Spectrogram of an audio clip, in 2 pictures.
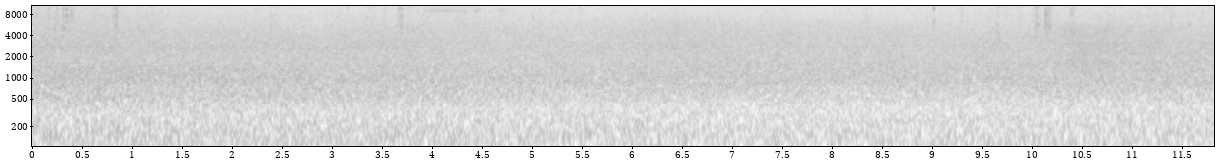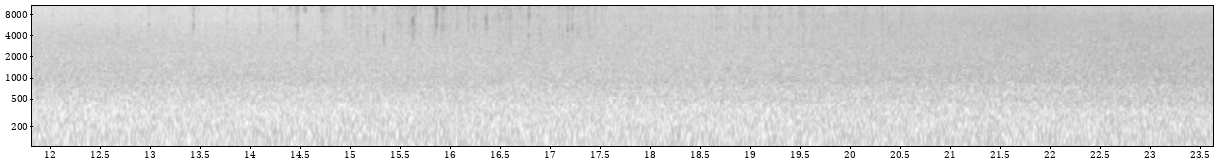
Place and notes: {"title": "Piechowice, Poland - (888) Strong wind", "date": "2022-02-16 14:00:00", "description": "Recording of a strong wind in the middle of the forest.\nRecorded with DPA 4560 on Sound Devices MixPre-6 II.", "latitude": "50.83", "longitude": "15.57", "altitude": "606", "timezone": "Europe/Warsaw"}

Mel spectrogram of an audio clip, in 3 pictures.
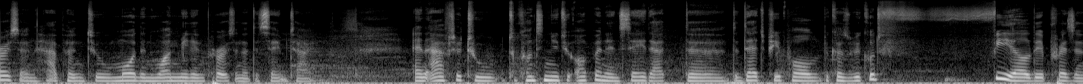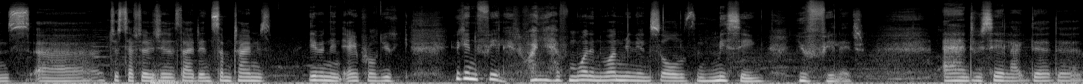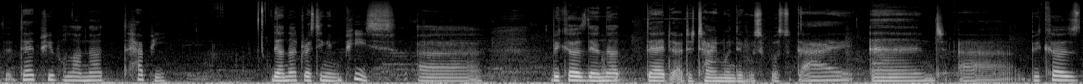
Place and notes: {"title": "City Library, Hamm, Germany - The heritage of genocide…", "date": "2014-06-16 15:44:00", "description": "… Carole continues telling us how artists, and especially women artists picked up the task of facing the heritage of genocide und of healing social trauma…", "latitude": "51.68", "longitude": "7.81", "altitude": "66", "timezone": "Europe/Berlin"}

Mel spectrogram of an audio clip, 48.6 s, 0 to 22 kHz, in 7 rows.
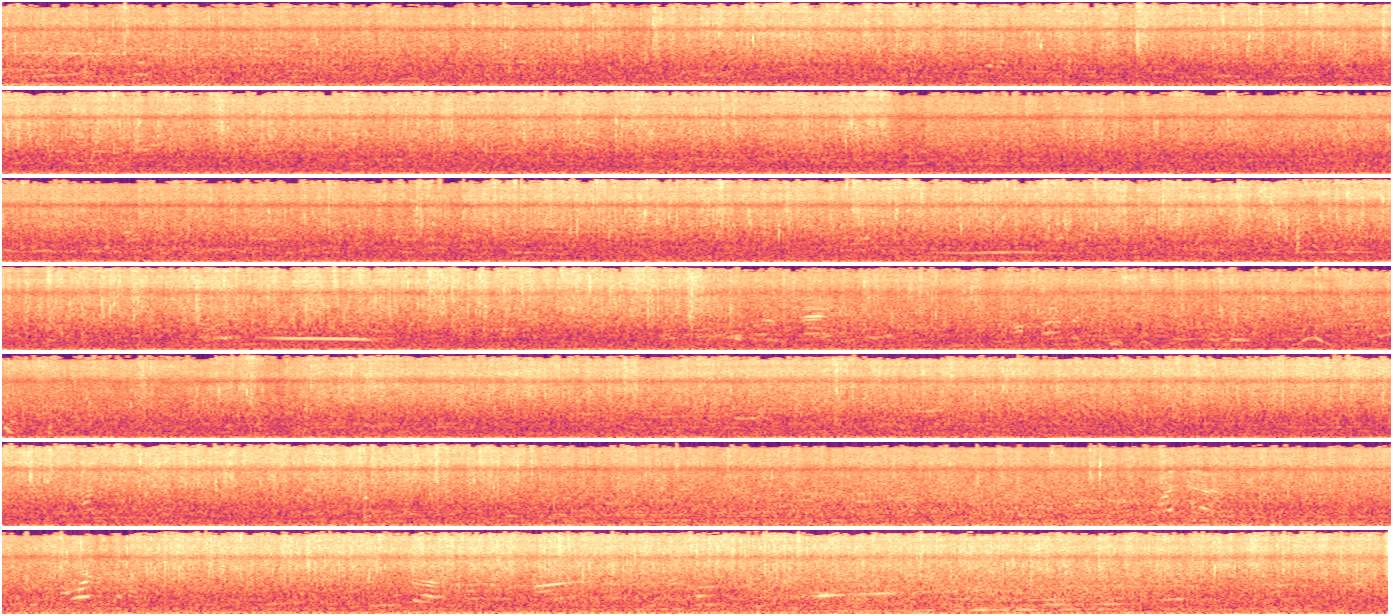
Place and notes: {"title": "essen, willy brandt platz, fountain", "date": "2011-06-09 12:08:00", "description": "A floor fountain nearby a main street. Water sound nearly overwhwelmed by the passing traffic and passengers walking by. Nearby a group of alcohol drinking people. // the fountain seems to be new, as the topographic picture still shows a taxi stand here//\nProjekt - Stadtklang//: Hörorte - topographic field recordings and social ambiences", "latitude": "51.45", "longitude": "7.01", "altitude": "93", "timezone": "Europe/Berlin"}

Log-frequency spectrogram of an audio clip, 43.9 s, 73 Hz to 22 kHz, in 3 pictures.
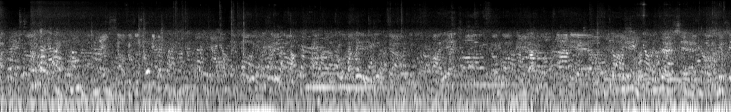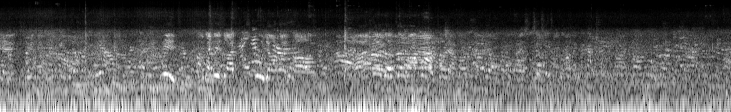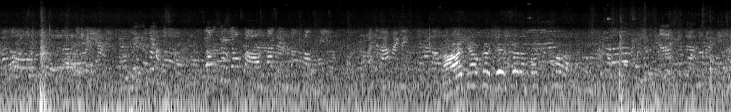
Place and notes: {"title": "Línyí St, Zhongzheng District - Traditional Markets", "date": "2017-08-25 10:19:00", "description": "Walking through the Traditional Taiwanese Markets, Traffic sound, vendors peddling, Binaural recordings, Sony PCM D100+ Soundman OKM II", "latitude": "25.04", "longitude": "121.53", "altitude": "16", "timezone": "Asia/Taipei"}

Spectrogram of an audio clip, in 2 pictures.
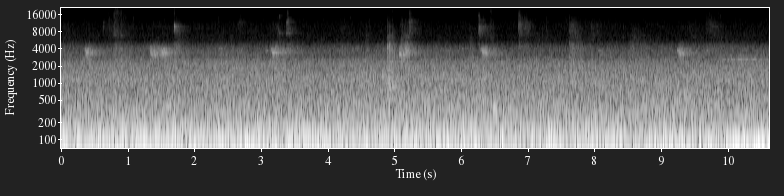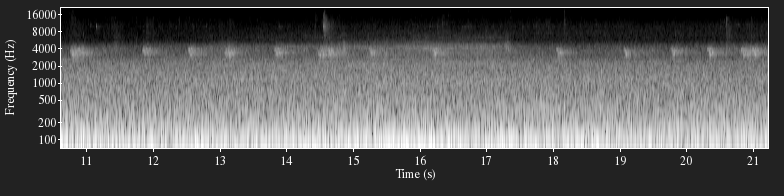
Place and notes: {"title": "RenDe Park, Taipei City - in the Park", "date": "2014-04-04 16:08:00", "description": "Holiday in the Park, Sitting in the park, Traffic Sound, Birds sound\nPlease turn up the volume a little. Binaural recordings, Sony PCM D100+ Soundman OKM II", "latitude": "25.05", "longitude": "121.53", "altitude": "8", "timezone": "Asia/Taipei"}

